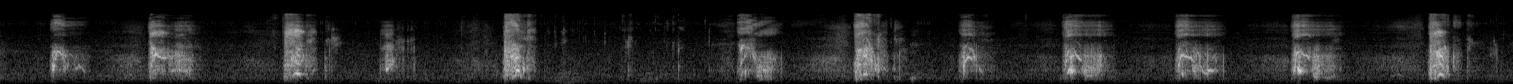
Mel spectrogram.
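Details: A cat coughing: a run of short, dry hacking coughs, roughly one every one to two seconds.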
